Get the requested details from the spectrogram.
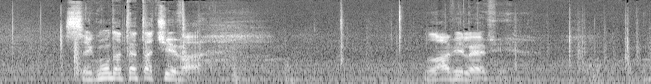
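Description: Rain patters lightly on a car windscreen.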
